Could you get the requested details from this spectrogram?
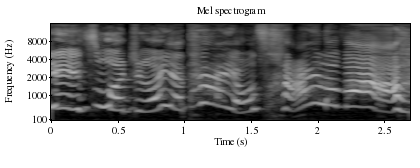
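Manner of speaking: excited yell, shrill, very loud, high and drawn-out. Recalling first reading a concept in a book, retelling a loud shout. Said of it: "大喊".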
